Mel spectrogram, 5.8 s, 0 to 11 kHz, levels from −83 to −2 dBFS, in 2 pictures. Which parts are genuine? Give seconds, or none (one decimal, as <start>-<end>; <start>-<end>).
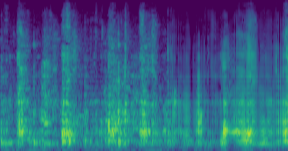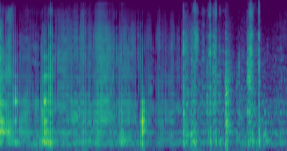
0.0-1.7; 4.7-5.8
